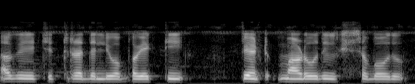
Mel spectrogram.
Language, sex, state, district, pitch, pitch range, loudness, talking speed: Kannada, male, Karnataka, Koppal, 130 Hz, 130-135 Hz, -19 LUFS, 100 wpm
